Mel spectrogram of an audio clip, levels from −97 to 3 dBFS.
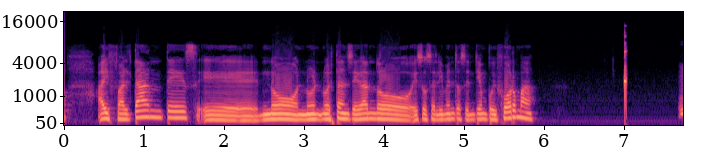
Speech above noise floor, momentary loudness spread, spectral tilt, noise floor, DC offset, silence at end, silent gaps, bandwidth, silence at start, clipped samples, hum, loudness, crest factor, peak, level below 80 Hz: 47 dB; 7 LU; -7.5 dB/octave; -66 dBFS; under 0.1%; 0 s; none; 10.5 kHz; 0.4 s; under 0.1%; 50 Hz at -40 dBFS; -20 LUFS; 14 dB; -6 dBFS; -52 dBFS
